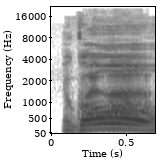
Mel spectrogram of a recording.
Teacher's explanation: When we non-Northern Midwesterners try to say the sound O, it's sort of O, whereas they do it as a ooh.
